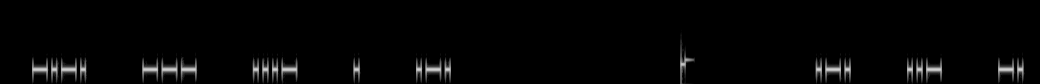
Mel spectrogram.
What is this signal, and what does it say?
Morse code, heard as a keyed tone, about 25 wpm, spaced as for 12 wpm, 700 Hz. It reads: COVER RUN
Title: 4x Character Spacing - Top 300 Words - 25wpm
